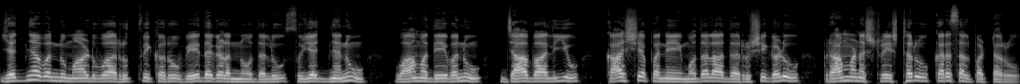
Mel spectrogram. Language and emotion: Kannada, neutral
